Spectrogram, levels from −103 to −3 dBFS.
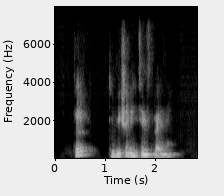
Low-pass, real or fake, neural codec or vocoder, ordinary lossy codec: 7.2 kHz; fake; codec, 16 kHz, 2 kbps, FreqCodec, smaller model; none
